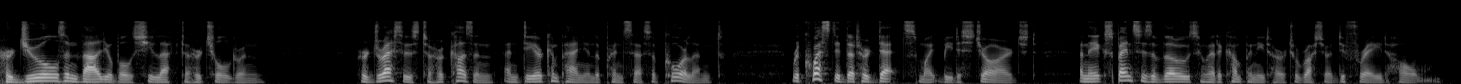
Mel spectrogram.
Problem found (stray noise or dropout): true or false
false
